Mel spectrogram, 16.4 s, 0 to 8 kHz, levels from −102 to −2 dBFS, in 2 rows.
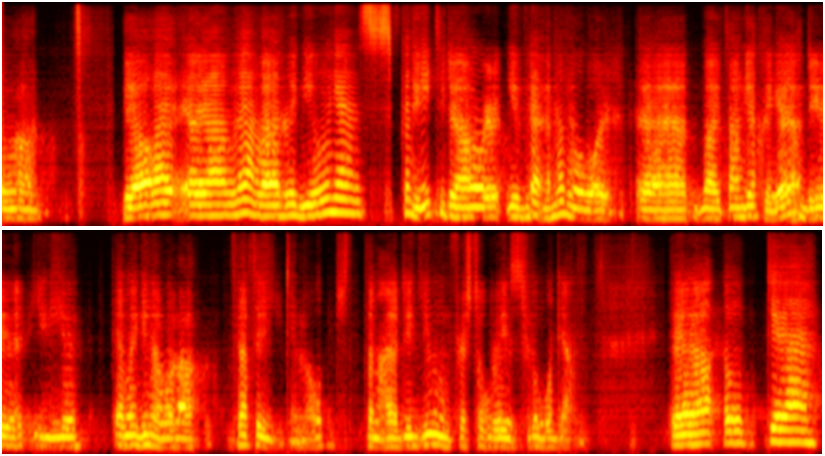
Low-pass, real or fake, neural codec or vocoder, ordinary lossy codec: none; fake; codec, 16 kHz, 0.5 kbps, FreqCodec, smaller model; none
